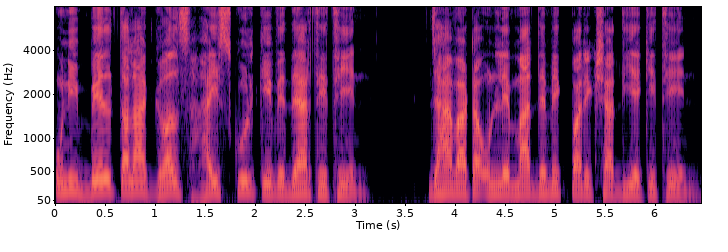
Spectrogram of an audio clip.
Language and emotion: Nepali, neutral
